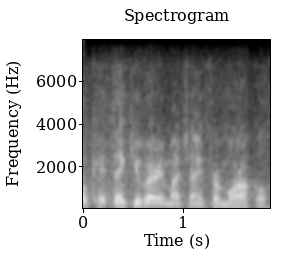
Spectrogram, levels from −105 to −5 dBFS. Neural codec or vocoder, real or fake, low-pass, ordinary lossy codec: codec, 16 kHz, 0.4 kbps, LongCat-Audio-Codec; fake; 7.2 kHz; Opus, 24 kbps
